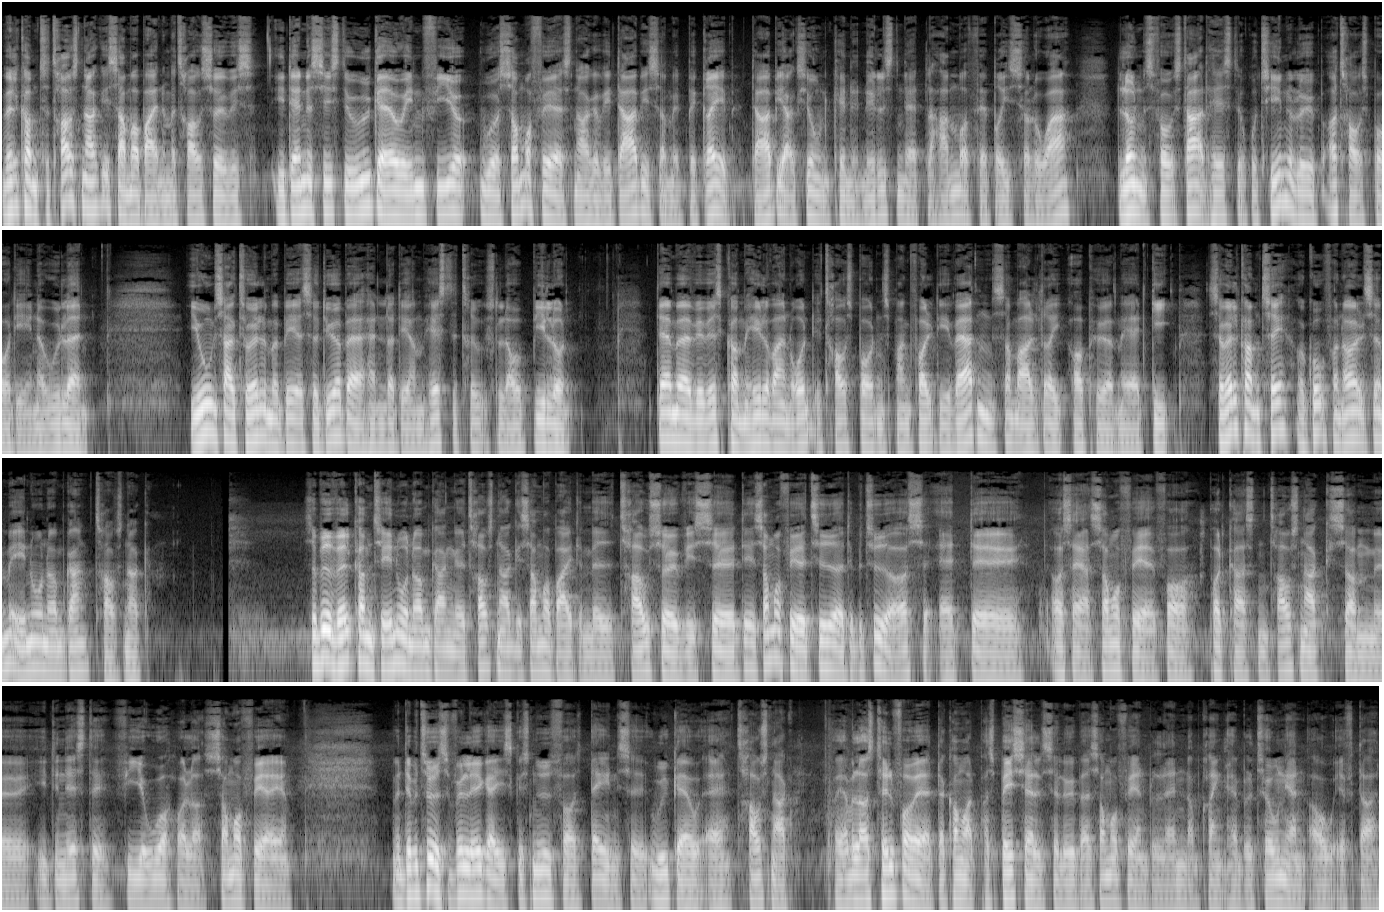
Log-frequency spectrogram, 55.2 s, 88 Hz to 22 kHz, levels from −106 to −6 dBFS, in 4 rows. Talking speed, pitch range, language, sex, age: 165 wpm, 90-115 Hz, Danish, male, 60-79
